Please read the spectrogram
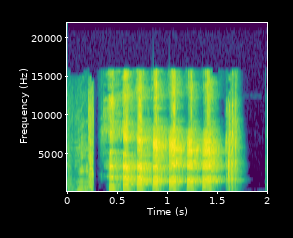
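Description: A person laughing: a high-pitched run of about eight quick 'ha' pulses lasting about a second, which then stops.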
